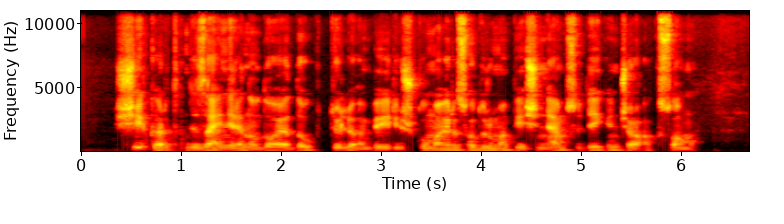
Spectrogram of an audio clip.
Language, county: Lithuanian, Alytus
